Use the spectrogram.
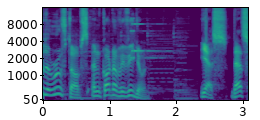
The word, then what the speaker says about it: Vivillon: But before that, I returned to the rooftops and caught a Vivillon. Yes, that's how you pronounce it.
